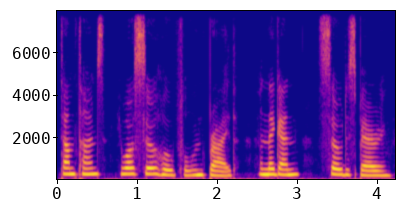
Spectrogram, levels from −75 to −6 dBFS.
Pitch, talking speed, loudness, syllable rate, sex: 245 Hz, 155 wpm, -15 LUFS, 5.3 syllables/s, female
